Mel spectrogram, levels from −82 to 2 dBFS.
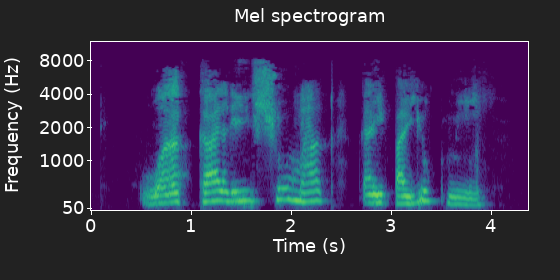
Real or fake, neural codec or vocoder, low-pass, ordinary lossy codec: fake; codec, 24 kHz, 1.5 kbps, HILCodec; 10.8 kHz; MP3, 32 kbps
